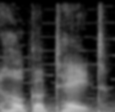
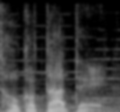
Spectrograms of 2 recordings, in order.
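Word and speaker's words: Hocotate: explore tomorrow and yes but its whole co-taught a not hoe coat eight that's what a lot of people think including myself once upon a time but the official pronunciation as according to Japan Nintendo of Japan is Ho cough that day and now we shall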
